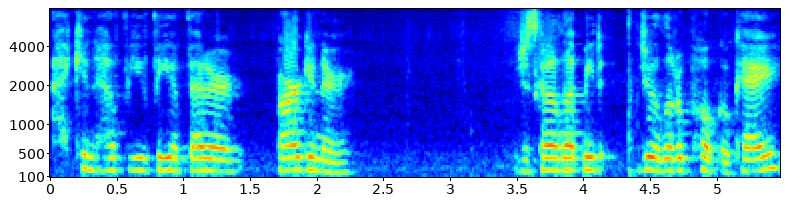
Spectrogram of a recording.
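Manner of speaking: whispered speech. Playing a character sliding over to offer help: whispering in his ear. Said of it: "whisper in his ear".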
